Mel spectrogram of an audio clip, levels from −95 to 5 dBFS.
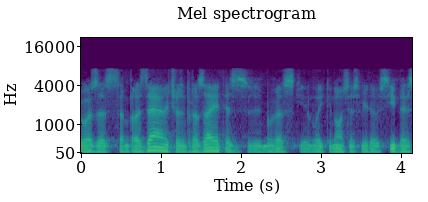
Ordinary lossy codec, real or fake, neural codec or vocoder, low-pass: MP3, 48 kbps; fake; codec, 16 kHz, 2 kbps, FunCodec, trained on Chinese and English, 25 frames a second; 7.2 kHz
